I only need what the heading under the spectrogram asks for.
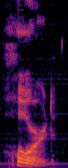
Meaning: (noun) A wandering troop or gang; especially, a clan or tribe of a nomadic people (originally Tatars) migrating from place to place for the sake of pasturage, plunder, etc.; a predatory multitude
- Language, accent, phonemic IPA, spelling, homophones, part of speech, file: English, US, /hɔɹd/, horde, hoard / whored, noun / verb, En-us-horde.ogg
